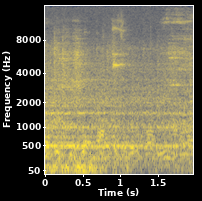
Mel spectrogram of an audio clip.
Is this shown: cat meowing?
no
